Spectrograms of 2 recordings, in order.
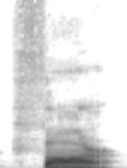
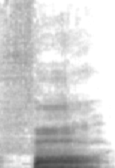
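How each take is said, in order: First: It has an American accent with pronounced final R. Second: It has a British accent with silent final R.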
